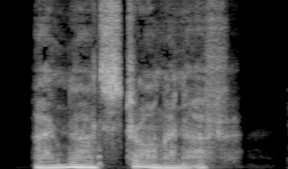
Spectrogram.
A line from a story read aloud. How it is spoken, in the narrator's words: he whispered to the angry winds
